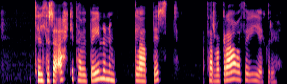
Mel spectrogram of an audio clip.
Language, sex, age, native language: Icelandic, female, 20-29, Icelandic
